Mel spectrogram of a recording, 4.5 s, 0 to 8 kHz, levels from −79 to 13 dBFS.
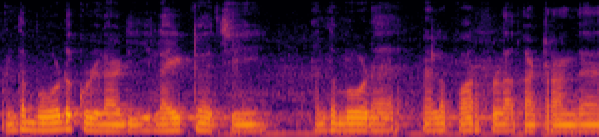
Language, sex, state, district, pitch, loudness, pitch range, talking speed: Tamil, male, Tamil Nadu, Kanyakumari, 100 Hz, -17 LUFS, 95-105 Hz, 105 wpm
